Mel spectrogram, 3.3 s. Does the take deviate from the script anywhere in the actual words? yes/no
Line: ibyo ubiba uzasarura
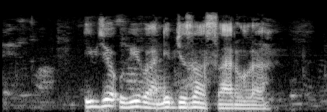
yes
